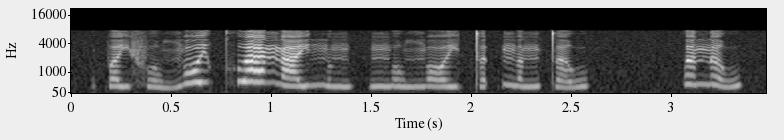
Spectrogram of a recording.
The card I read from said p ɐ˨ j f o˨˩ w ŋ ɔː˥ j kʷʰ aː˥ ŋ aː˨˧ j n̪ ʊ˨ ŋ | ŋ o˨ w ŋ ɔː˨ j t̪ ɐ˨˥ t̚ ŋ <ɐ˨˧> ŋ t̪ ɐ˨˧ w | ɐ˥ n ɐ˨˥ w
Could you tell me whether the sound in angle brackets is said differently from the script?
no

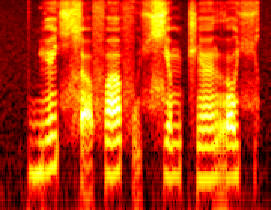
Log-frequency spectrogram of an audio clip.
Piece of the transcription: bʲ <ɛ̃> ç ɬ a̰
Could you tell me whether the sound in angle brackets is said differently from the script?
no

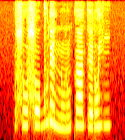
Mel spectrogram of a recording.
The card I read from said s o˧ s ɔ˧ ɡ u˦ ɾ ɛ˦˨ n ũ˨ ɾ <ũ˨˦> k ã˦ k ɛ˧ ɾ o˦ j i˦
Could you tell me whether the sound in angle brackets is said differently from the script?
no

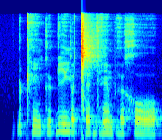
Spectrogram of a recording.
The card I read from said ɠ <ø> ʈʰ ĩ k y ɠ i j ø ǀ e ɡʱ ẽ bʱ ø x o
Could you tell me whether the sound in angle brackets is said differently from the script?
no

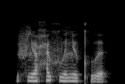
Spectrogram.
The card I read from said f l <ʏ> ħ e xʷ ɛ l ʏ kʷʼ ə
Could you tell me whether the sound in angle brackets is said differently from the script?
no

